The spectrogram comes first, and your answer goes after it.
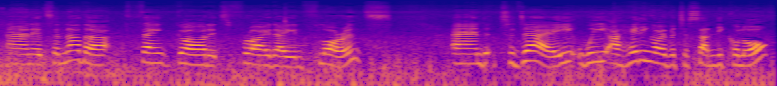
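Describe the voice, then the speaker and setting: A middle-aged Australian woman chatting to viewers on a live walking vlog, effusive and theatrical, full of endearments. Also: on the high side. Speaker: tour operator and live vlog host. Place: outdoors on a city street and bridge. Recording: windy outdoor street noise.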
